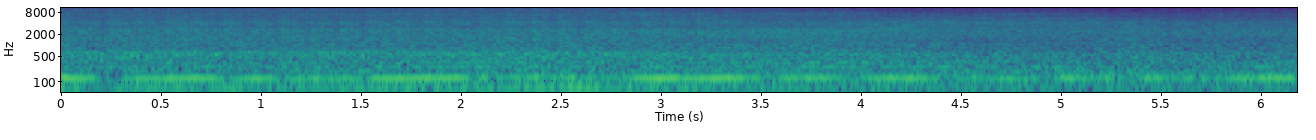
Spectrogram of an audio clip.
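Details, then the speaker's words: 1952 Chevy Styleline Deluxe petrol engine with Rochester carb, cold idle after a stuck needle that caused overflow leaks was freed; steady, slightly rough low idle, cold so reluctant to rev, no surging, leak seems to have ceased; normal cold idle. "huh of course it's a little cold so it doesn't want to rev for me but for now that leak seems to have ceased"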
